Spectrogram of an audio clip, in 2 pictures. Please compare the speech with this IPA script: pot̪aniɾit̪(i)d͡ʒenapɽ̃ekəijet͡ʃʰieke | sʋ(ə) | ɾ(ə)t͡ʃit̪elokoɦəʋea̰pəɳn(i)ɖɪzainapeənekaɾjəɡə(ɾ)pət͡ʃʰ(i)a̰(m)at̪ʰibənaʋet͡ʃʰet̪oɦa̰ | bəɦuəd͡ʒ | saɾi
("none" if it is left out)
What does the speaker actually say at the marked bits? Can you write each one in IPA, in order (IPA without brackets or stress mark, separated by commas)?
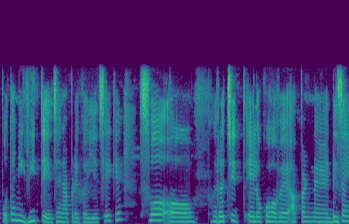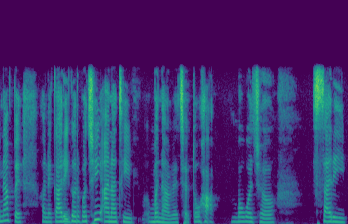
e, ə, ə, e, ɾ, i, n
